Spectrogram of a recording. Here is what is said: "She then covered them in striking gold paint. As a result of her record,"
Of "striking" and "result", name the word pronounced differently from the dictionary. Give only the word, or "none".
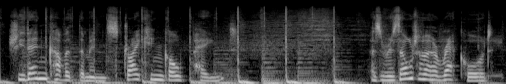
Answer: none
